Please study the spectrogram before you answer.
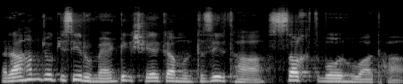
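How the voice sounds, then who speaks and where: A man narrating a scripted romance novel as an audiobook, in a measured, literary storytelling manner. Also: a little high, big pitch swings, darkish tone.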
